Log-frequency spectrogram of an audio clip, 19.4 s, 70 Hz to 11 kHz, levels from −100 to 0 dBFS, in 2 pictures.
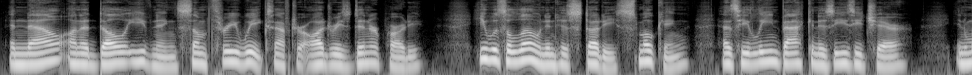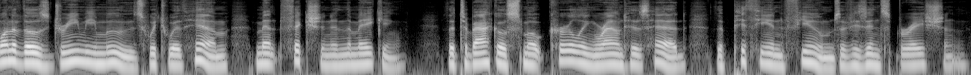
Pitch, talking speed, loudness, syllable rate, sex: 145 Hz, 170 wpm, -20 LUFS, 4.7 syllables/s, male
